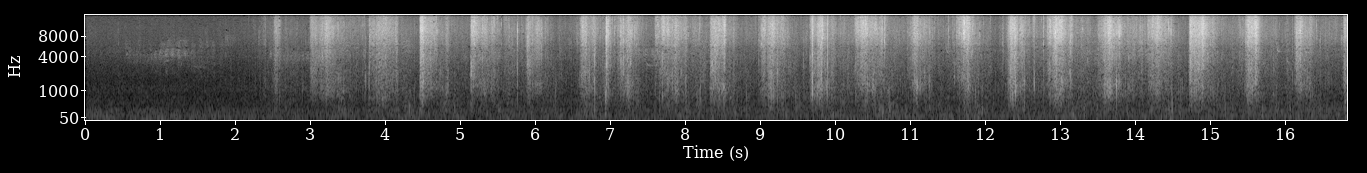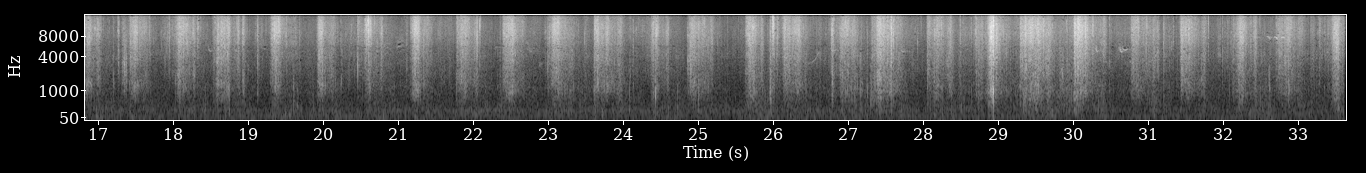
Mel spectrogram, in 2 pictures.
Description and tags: me walking on dry leaves in a forest in early spring
birds, field-recording, footstep, forest, leaves, step, walk, walking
